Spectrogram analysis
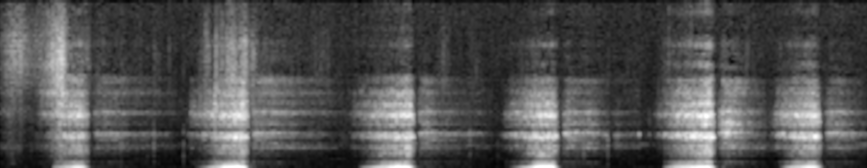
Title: Blue pitbull Jake sleeping and snoring!!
